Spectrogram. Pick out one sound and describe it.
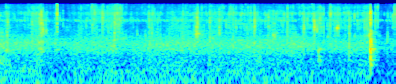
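A knife cuts through soft cooked meat.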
